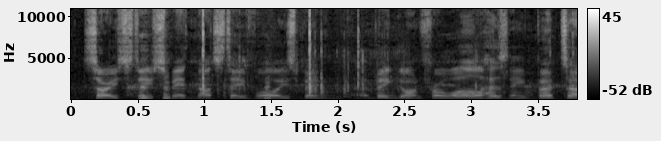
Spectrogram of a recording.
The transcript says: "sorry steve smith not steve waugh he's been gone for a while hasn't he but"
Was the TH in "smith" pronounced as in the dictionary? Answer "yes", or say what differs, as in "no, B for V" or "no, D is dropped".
yes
